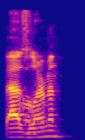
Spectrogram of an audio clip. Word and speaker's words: Baz Luhrmann: I'm really not a Be Buzz Larman fan. Is that how you say it? – Baz Luhrmann.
